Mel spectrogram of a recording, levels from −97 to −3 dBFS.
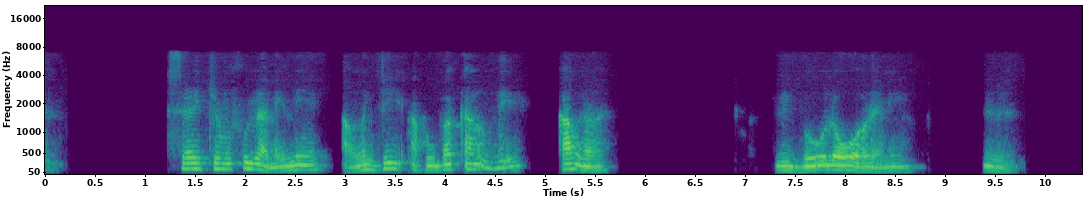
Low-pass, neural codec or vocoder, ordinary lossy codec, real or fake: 7.2 kHz; codec, 24 kHz, 0.9 kbps, WavTokenizer, medium speech release version 2; AAC, 32 kbps; fake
